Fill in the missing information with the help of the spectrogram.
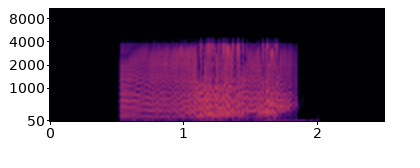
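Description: A loud, buzzy fart sound effect blares for about a second and a half, sputtering and fluttering before trailing off abruptly, with no voices over it.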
